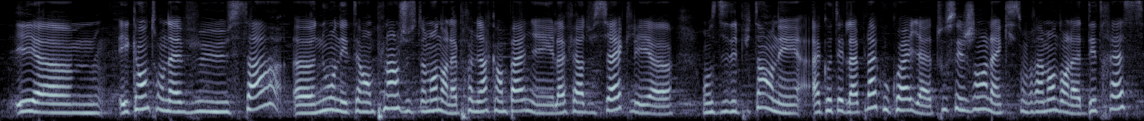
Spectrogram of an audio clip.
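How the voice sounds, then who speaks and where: Over noticeable background noise, a woman speaks at a high pitch and a moderate pace with ordinary pitch variation. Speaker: activist movement founder. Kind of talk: casual chat.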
